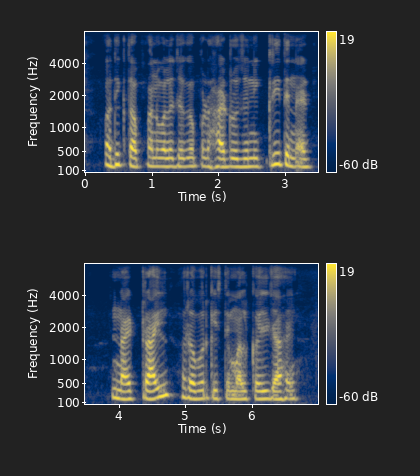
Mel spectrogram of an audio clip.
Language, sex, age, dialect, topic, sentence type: Magahi, male, 25-30, Western, agriculture, statement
